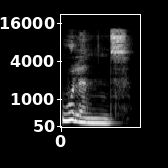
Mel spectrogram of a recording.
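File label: "woollens", British English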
